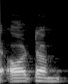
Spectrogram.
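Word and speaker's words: autumn: तो एन जो है ना जब किसी वर्ड के लास्ट में एम एन आता है तो एन साइलेंट होता है। जैसे ऑटम कॉलम डैम सोलम हिम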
